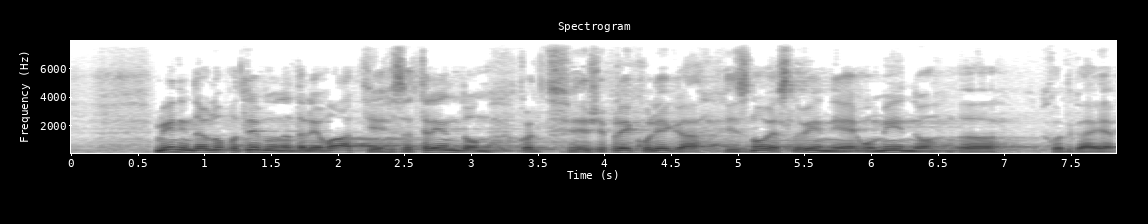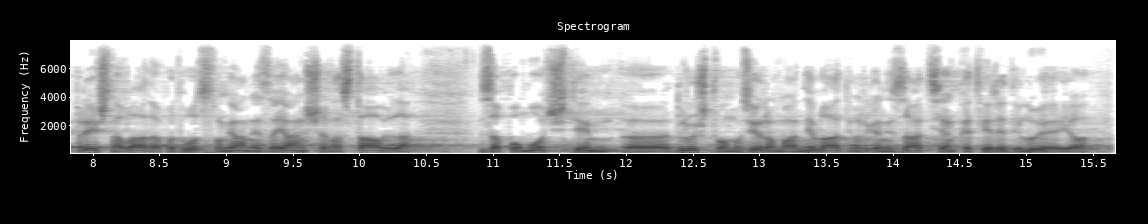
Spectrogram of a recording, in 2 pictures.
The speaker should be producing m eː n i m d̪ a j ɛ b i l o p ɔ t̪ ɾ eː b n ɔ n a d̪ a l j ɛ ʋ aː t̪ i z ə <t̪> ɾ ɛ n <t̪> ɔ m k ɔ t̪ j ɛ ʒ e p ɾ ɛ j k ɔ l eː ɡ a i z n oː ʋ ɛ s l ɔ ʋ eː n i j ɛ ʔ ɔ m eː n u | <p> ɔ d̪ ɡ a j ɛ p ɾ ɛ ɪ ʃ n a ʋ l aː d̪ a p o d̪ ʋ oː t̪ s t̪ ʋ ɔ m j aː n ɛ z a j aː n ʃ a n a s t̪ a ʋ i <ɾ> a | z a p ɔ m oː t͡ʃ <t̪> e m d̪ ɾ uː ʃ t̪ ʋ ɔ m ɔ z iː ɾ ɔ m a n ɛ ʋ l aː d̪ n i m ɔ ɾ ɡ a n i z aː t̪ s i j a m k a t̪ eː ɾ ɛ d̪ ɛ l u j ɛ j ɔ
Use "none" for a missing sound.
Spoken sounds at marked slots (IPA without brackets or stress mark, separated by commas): t̪, d̪, k, l, t̪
